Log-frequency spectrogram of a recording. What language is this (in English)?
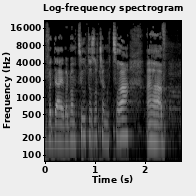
Hebrew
